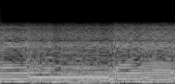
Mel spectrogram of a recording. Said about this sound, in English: Which leads me to actually to a very cool effect. Pull off from the 8 to the 5 to the open on the low E.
